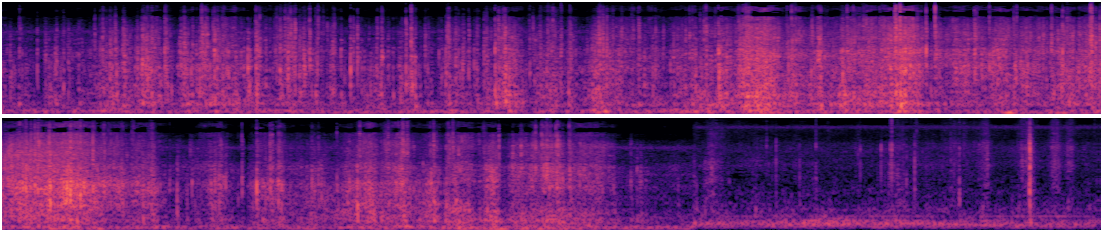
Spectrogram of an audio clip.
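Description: Clear plastic bag crinkling and rustling as it is pulled off a black plastic nursery pot, loudest about halfway through, then stopping about nine seconds in.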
